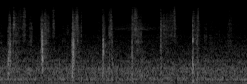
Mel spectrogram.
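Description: A deck of tarot cards is shuffled, a soft rhythmic run of riffling flicks and taps, close and quiet with no talk.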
